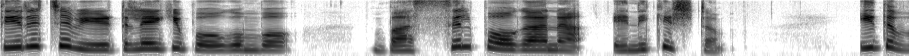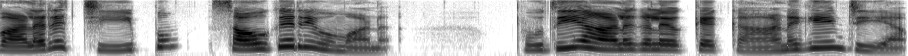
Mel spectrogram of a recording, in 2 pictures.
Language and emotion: Malayalam, happy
